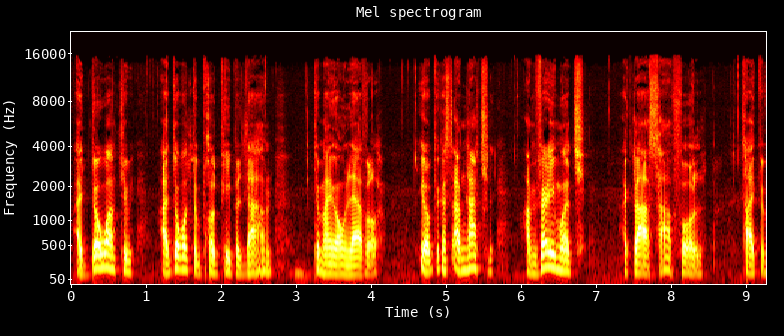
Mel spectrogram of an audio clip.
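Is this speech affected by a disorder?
Yes: motor neuron disease; diagnosed at St. Vincent's about a year after retiring, early falls running, thumb pain, wheelchair; may get out of breath while talking, voice still sounds characteristically like himself.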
